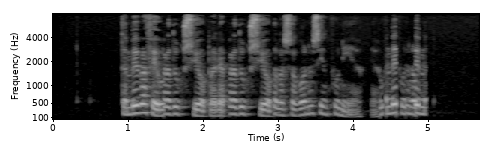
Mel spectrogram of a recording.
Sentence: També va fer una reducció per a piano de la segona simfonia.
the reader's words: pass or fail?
fail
